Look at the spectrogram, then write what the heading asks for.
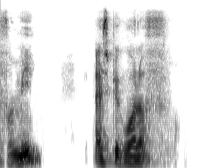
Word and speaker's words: Wolof: Like for me, I speak Wolof. Wolof. Wolof. That is Wolof. my. It is spelled as Wolof.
